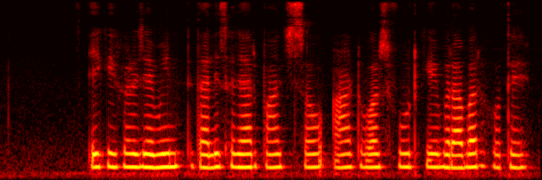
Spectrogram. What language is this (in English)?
Chhattisgarhi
